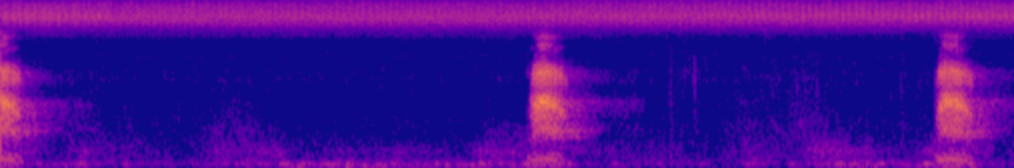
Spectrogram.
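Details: A roe deer in a forest gives short, harsh, dog-like barks every four to five seconds over steady insect hum.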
